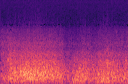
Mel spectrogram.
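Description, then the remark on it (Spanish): Heavy rain pours down in a loud, continuous roar, a dense wash of hissing noise that stays steady throughout with no voices. “La lluvia seguía cayendo a borbotones.”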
